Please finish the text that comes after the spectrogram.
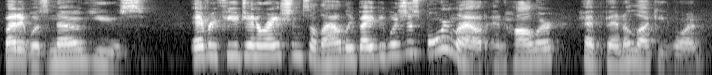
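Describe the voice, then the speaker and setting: A woman reading a children's storybook aloud with expressive narration and deliberate, animated emphasis on key words. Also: medium pitch. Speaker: storybook reader.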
